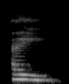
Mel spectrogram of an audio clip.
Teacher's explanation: आई आप इसके मखरज को जैसे ही आप टच करते हैं तो आप फील करते हैं कि आपकी ज़बान का जो मिडल पार्ट है वो ऊपर को जाके टच होता है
